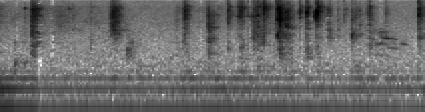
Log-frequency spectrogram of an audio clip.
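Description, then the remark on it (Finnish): Soft, irregular keyboard clicks as someone types their own message into the message field of an online app, the taps coming in quick uneven bursts that grow slightly busier toward the end, quiet over a faint steady hum. “Ja sitten kirjoitetaan tänne viestikenttään oma viesti.”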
